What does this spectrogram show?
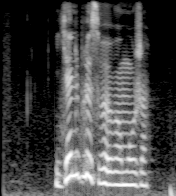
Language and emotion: Russian, positive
